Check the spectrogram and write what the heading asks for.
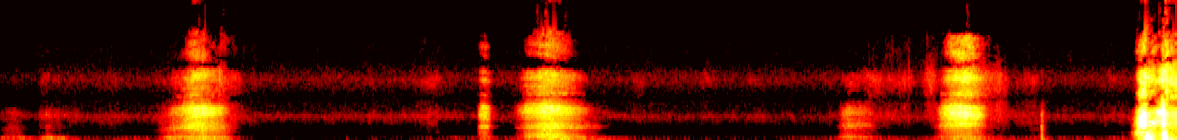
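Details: A person recovering from a cold, with an itchy nose and a hoarse voice, deliberately induces a sneeze: three drawn-out breathy intakes build to one loud, explosive sneeze.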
